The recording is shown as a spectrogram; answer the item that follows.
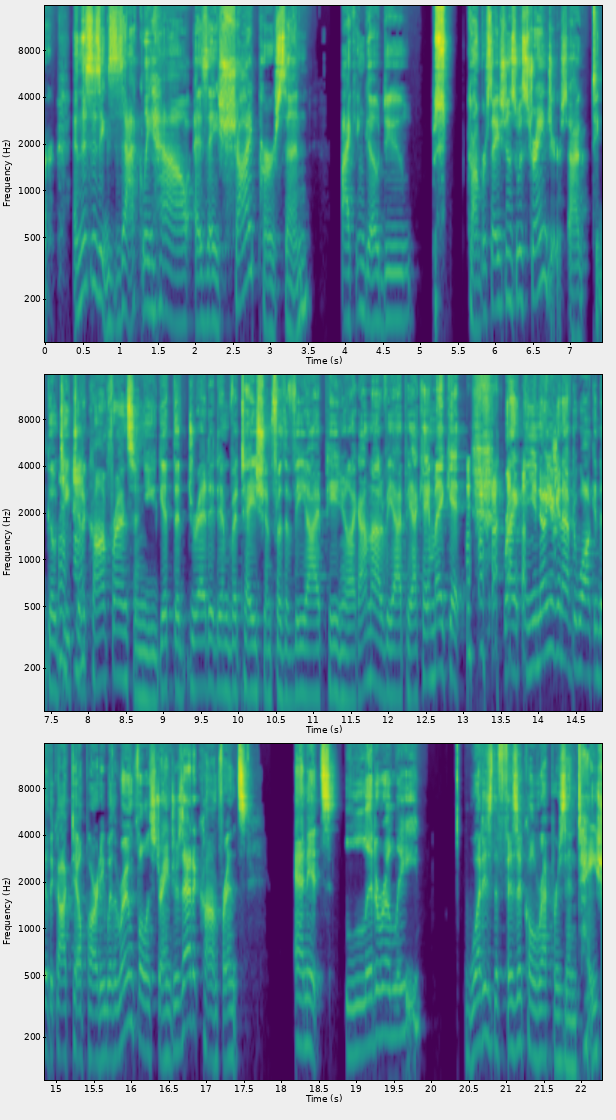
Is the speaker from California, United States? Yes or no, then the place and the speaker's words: no; Texas, United States; I'm from Texas, and we are known to be friendly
